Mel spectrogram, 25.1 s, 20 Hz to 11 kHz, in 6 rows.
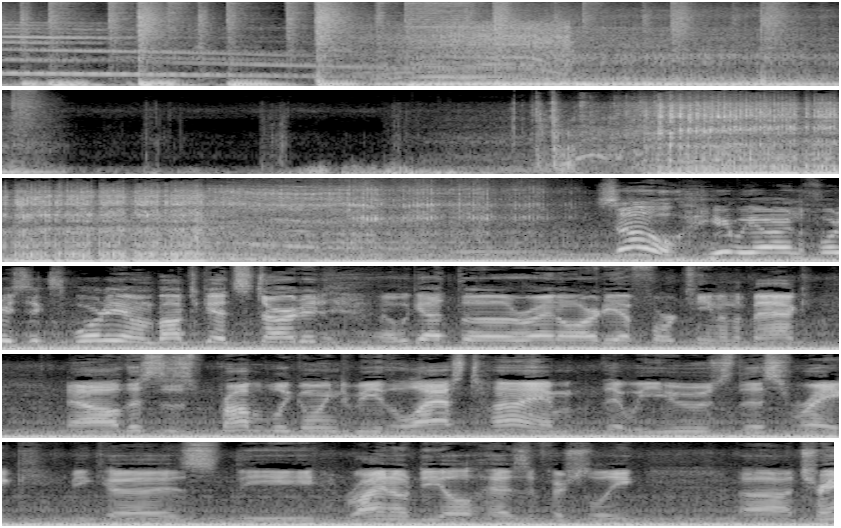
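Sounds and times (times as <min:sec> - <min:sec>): background music with a beat: 0:00.0 - 0:04.5
tractor diesel engine running: 0:01.3 - 0:04.6, 0:07.0 - 0:25.0.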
